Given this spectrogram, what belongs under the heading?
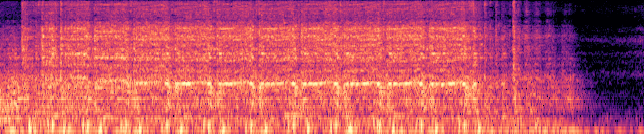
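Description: The engine of a remote-controlled, engine-driven high-pressure sprayer runs with a loud, steady, rapid chugging, then winds down and fades near the end.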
